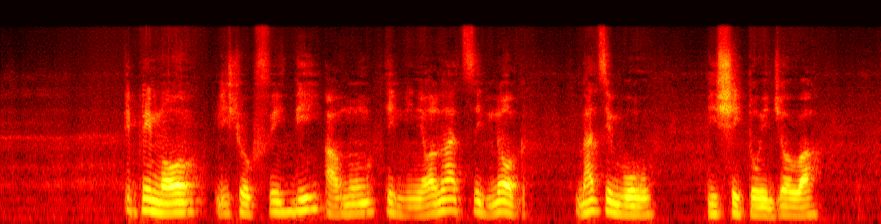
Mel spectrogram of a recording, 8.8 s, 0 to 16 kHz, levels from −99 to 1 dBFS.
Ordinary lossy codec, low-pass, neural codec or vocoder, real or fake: none; 10.8 kHz; codec, 16 kHz in and 24 kHz out, 0.6 kbps, FocalCodec, streaming, 2048 codes; fake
